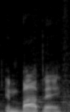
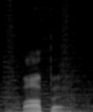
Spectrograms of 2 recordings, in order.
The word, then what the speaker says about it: Mbappe: Please pronounce that correctly. – I did. – What did you say? – Killian. – Uh-huh. – Mopey. Moppy. Moppy. – Mbappe. – Mbappe. Mbappe. That's an M, though.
